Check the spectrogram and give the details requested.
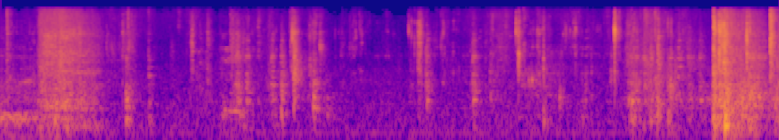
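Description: A person chewing sauced fried chicken close to a microphone, with many small wet mouth clicks. A louder burst of noise comes near the end.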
